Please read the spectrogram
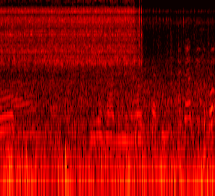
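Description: Bicycle rear hub freewheel buzzing while the rider coasts, cutting off suddenly about three seconds in, over a low rumble of wind on the microphone.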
